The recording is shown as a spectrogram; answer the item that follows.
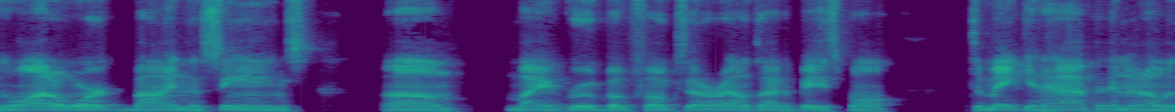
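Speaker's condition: ALS; hard to speak for long periods right now

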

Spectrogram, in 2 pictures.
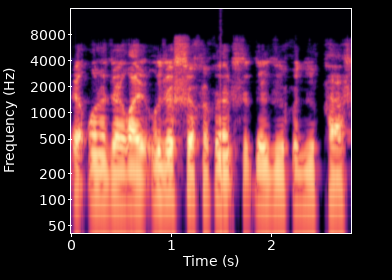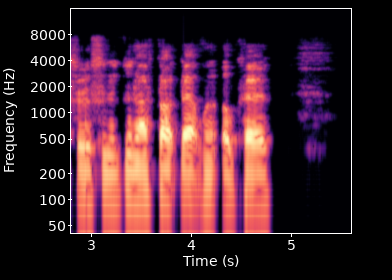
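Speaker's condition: Moebius syndrome; congenital

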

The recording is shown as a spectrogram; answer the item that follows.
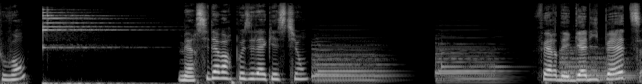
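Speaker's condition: No condition

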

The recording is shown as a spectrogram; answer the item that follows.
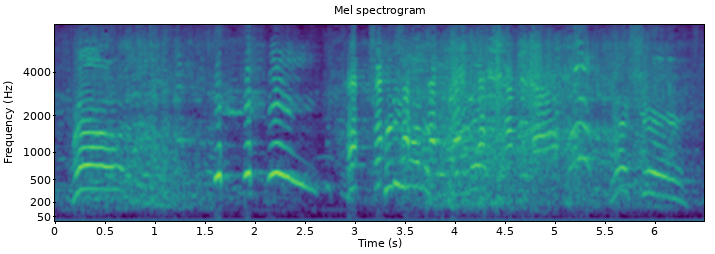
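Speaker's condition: No condition

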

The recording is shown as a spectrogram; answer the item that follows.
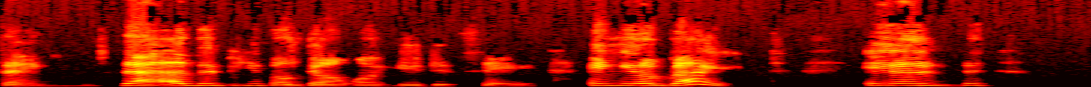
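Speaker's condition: Cerebral palsy

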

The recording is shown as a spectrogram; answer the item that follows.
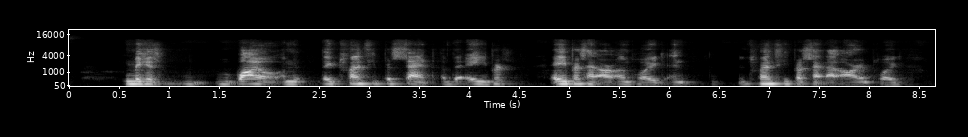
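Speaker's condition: Down syndrome; described as very articulate in giving details

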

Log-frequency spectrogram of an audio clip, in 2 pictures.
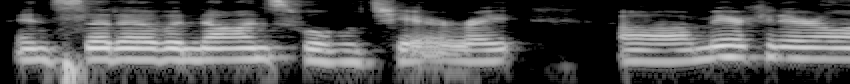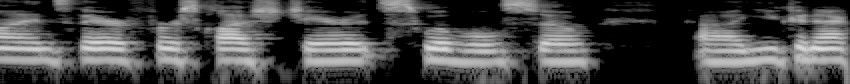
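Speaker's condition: No condition

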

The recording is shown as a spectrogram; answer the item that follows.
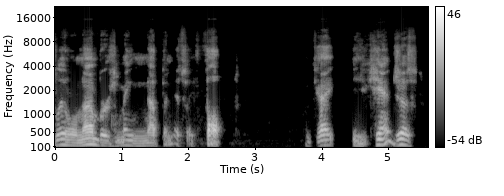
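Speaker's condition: Vocal cord surgery; multiple vocal cord surgeries

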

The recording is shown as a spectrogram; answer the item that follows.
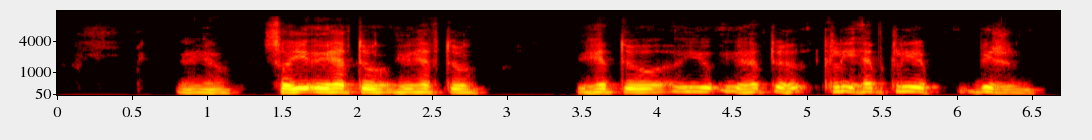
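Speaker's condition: Parkinson's disease; some symptoms reversed

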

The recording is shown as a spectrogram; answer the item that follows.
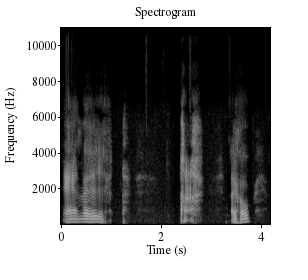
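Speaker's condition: Spinal muscular atrophy; lifelong wheelchair use

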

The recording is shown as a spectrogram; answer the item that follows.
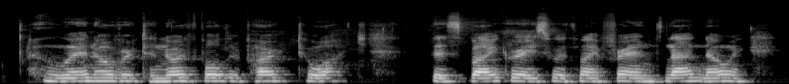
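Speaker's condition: Parkinson's; young onset Parkinson's, first sign tremor, unable to hold microphone, unsteady on feet; diagnosed 20 years ago, forced exercise and cycling as therapy; voice audibly affected now, earlier slowed speech, trouble speaking English some days, voice problems limit storytelling

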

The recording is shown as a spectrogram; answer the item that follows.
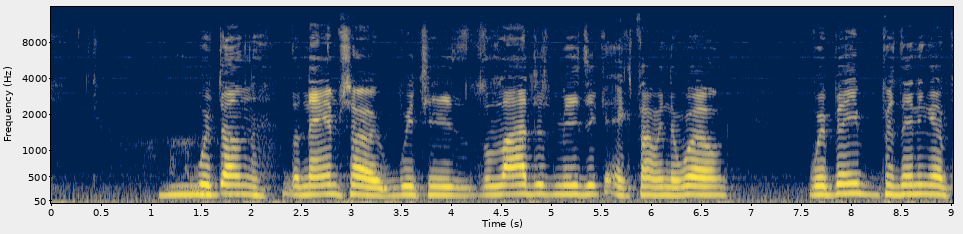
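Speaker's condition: Cerebral palsy; uses wheelchair

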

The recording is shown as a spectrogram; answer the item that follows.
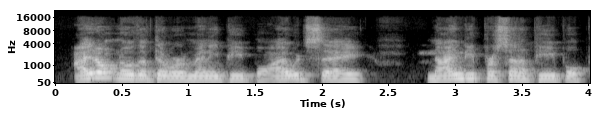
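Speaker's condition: No condition

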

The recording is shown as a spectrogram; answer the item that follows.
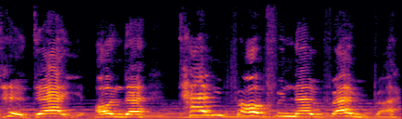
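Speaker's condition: Cerebral palsy

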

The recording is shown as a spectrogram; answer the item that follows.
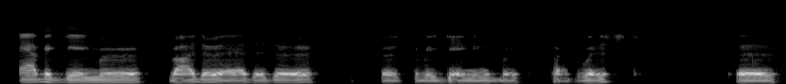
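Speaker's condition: Speech impediment

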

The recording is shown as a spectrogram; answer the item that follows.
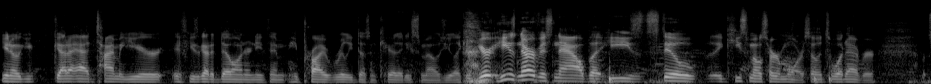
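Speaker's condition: No condition

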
